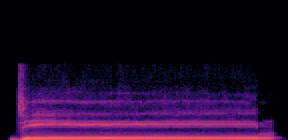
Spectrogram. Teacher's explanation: জিহ্বার মধ্যখান তার বরাবর উপরে তালুর সাথে লাগিয়ে উচ্চারণ করতে হবে কি বললাম জিহ্বার মধ্যখান তার বরাবর উপরে তালুর সাথে লাগিয়ে এটা উচ্চারণ করতে হবে ঠিক আছে এক দুই তিন আলিফটা নিয়ে উচ্চারণ করব জিম শক্ত করে সবাই প্লিজ একসাথে জোরে জোরে উচ্চারণ করেন তো আলহামদুলিল্লাহ।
